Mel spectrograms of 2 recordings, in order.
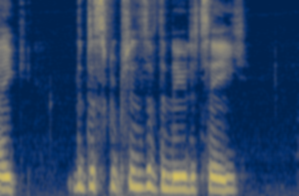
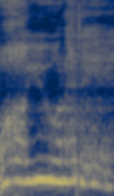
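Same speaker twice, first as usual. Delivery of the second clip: soft, pitched-up, ropey fake Scottish accent; 6 semitones higher, 7 dB quieter than usual. Recalling the Packmaster trials, the speaker imitates what she kept hearing: bad Scottish accent. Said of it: "a bad Scottish accent going".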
